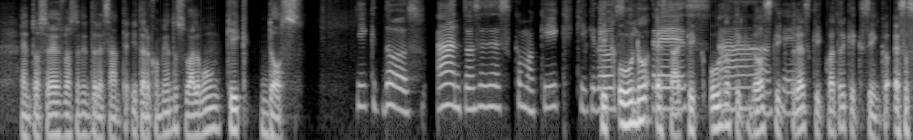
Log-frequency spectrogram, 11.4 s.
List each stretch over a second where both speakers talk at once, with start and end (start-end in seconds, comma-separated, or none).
7.5-10.1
